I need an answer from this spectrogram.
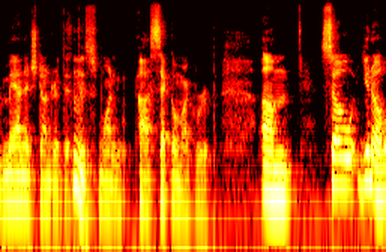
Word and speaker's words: Seicomart: culture yet again um so seiko mart the parent company is is called sekoma um and you know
